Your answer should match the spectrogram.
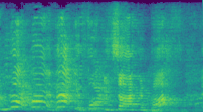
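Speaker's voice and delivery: a high, loud yell of alarm; horrified shout. Retold or imitated. Stopping his friend mid-orgy with a high alarmed yell. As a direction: shout him off in a laughing panic. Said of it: "I'm like".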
